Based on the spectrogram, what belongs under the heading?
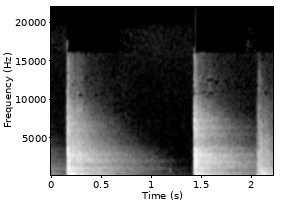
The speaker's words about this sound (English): Some table hits. Yeah. Yeah. That actually sounds sick with the reverb.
